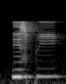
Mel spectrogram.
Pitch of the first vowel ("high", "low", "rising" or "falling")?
high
